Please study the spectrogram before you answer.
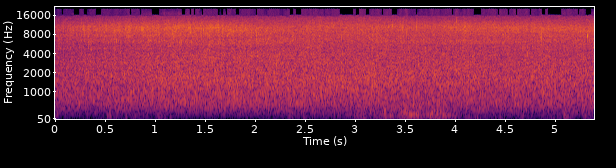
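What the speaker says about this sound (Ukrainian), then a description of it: "Тут починається річка Прут." Constant rushing of a mountain stream at the source of the Prut River in the Carpathians, a loud, dense, unbroken wash of sound with no voices.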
